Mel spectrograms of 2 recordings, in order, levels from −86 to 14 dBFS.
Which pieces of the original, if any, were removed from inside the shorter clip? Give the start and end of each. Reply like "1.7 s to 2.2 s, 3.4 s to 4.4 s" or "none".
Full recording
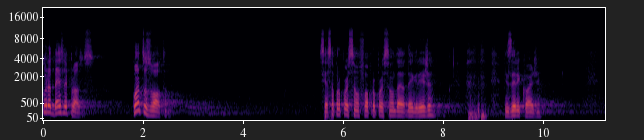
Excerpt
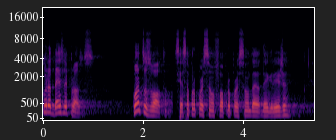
2.6 s to 5.5 s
